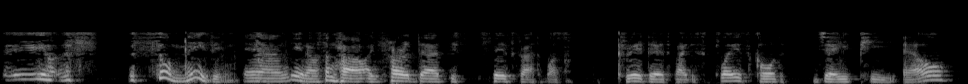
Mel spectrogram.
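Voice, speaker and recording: A man in his forties from Japan with a Japanese accent, telling his story as a guest speaker, full of "you know" fillers and rising excitedly in pitch. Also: unhurried, husky. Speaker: guest speaker, robotics researcher. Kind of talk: storytelling in a live lecture chat. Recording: tinny phone-like line.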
